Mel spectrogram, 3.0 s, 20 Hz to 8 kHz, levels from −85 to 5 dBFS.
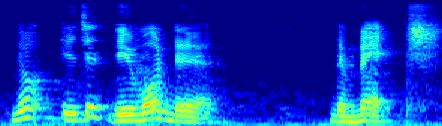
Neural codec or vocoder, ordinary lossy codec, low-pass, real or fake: codec, 16 kHz in and 24 kHz out, 1.1 kbps, FireRedTTS-2 codec; none; 7.2 kHz; fake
